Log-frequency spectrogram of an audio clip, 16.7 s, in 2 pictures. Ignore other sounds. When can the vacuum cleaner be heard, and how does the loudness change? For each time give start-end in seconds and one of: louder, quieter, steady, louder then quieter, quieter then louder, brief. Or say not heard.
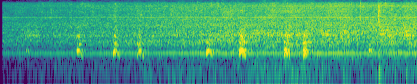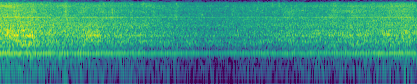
0.0-16.6 louder then quieter.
